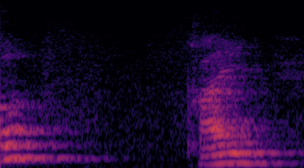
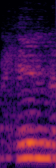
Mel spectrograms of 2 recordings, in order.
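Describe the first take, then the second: First: The vowel is a long 'eye' sound. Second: The vowel is a short 'i' sound. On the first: The speaker calls it right. "क्या पढ़ेंगे इसको" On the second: The speaker calls it wrong. "फिंड नहीं पढ़ना है, क्योंकि इसका उच्चारण गलत हो जाएगा"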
